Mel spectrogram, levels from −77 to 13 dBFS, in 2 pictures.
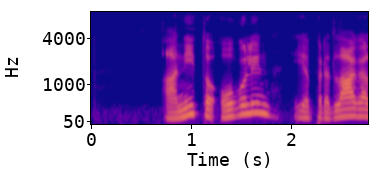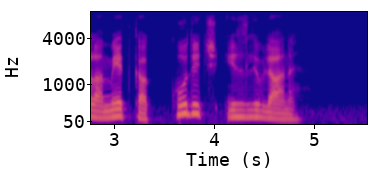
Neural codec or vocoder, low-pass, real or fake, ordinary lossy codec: none; 7.2 kHz; real; none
